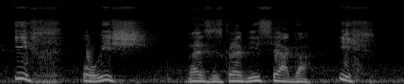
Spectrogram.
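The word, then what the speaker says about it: איש: E em português fica muito ruim, muito feio, mas em hebraico é muito bonito, porque varão em hebraico é ir, ou ish, né? Se escreve I-C-H, ir.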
